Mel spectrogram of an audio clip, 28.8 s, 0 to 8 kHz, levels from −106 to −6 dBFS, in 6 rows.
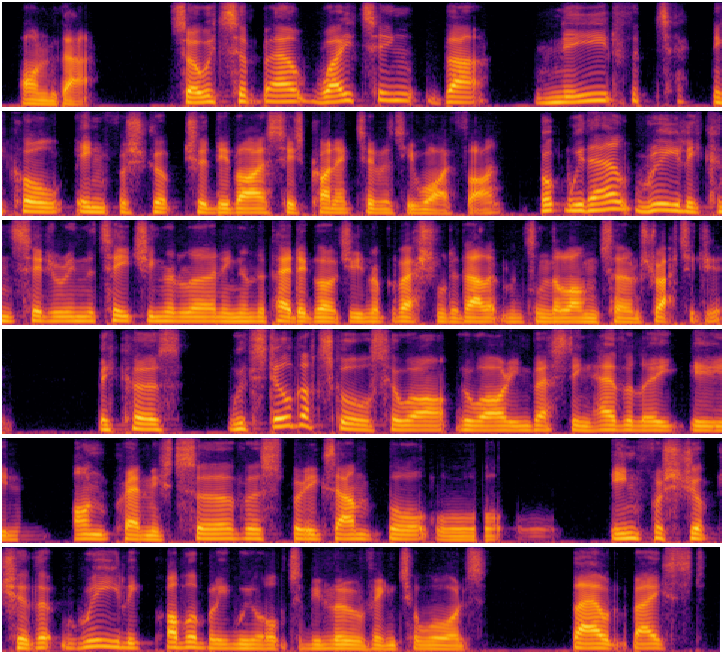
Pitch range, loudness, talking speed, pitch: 110-140 Hz, -25 LUFS, 135 wpm, 125 Hz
